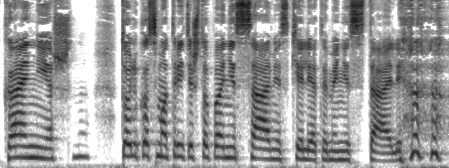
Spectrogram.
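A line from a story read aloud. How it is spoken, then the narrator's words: Ghost laughing. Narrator (Russian): Засмеялся призрак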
